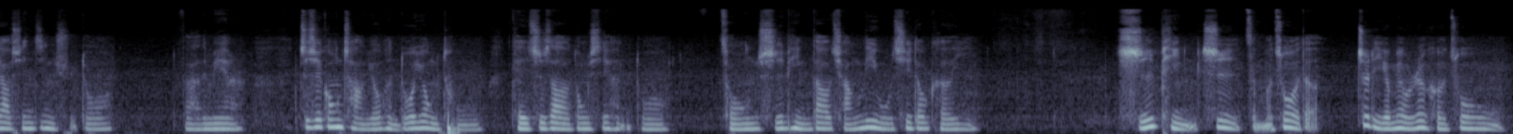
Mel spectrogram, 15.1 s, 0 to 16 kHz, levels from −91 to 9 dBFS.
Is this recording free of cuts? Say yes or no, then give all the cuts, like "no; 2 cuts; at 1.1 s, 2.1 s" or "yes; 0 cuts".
yes; 0 cuts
